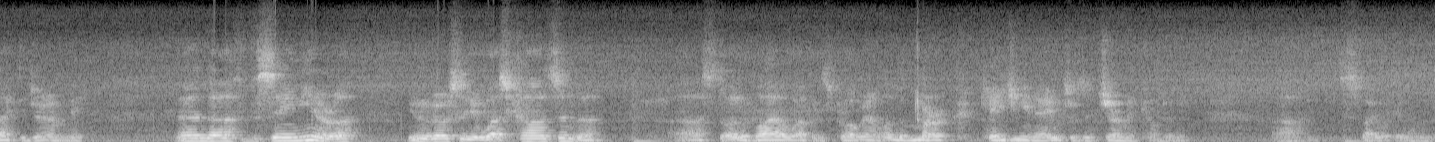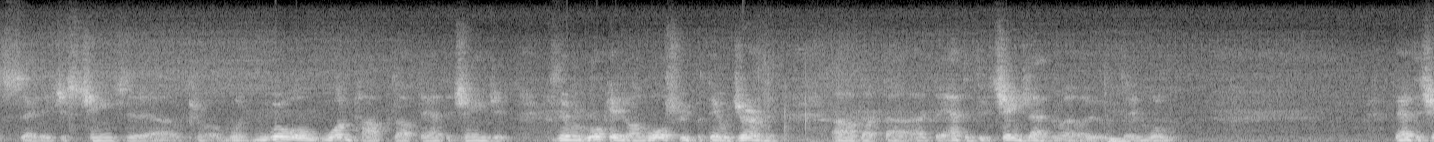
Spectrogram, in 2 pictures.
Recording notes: We are still learning the new equipment. Bear with us on audio quality.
